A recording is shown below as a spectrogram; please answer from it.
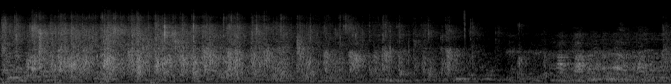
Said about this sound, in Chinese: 好，今天我们非常荣幸邀请到2000年前的巴迪买来到我们当中，你们掌声鼓励一下吧。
